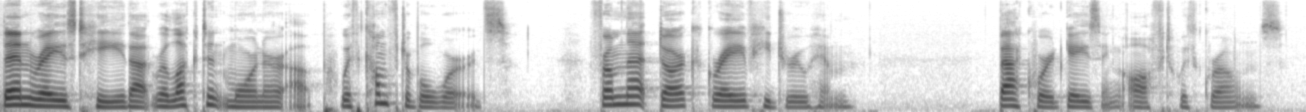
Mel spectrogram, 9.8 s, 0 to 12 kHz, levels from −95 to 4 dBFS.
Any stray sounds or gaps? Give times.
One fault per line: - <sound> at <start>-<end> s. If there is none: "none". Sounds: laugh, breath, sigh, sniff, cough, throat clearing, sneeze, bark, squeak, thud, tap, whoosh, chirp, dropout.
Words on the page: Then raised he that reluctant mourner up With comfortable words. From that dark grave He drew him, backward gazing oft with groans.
none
